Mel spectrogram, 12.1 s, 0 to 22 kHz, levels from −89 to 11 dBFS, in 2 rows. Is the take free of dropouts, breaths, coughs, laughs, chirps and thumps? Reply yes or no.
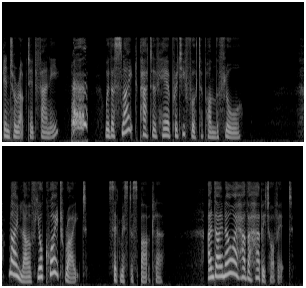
no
